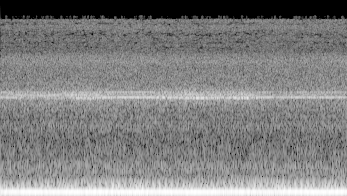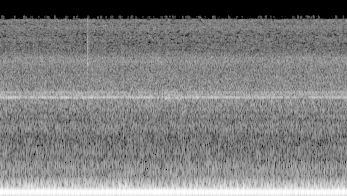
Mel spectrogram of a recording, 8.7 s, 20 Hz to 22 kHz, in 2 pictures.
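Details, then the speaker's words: 1979 Chevy C20 truck freshly rebuilt V8, oil pressure good: deep, smooth, even rumble holding steady with no ticking, knocking or misfire; sounds as it's supposed to, normal running. "Alright. Sounds great. Well, let me give myself a pat on the back. No, we're good to go. That's how it's supposed to sound."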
